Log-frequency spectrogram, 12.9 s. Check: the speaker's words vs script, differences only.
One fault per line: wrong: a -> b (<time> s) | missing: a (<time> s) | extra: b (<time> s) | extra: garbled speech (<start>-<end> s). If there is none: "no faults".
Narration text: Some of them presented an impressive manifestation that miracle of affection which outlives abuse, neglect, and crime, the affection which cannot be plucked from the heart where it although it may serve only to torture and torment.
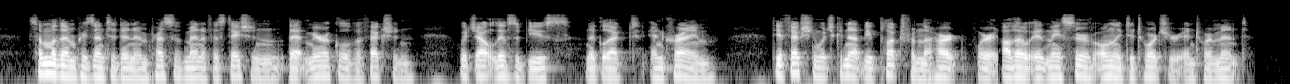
no faults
